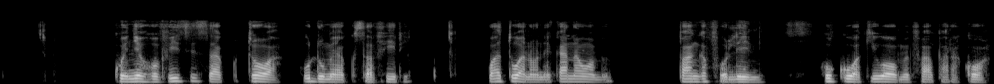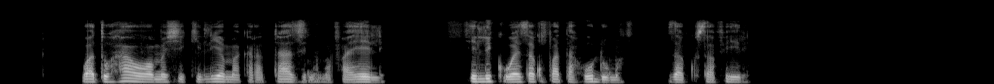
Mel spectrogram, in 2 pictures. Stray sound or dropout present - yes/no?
no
